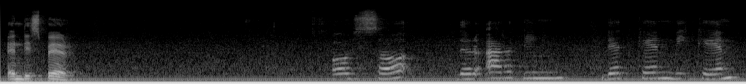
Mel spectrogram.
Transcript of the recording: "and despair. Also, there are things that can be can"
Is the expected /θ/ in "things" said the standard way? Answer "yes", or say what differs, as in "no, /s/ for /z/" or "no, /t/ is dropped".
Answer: no, /t/ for /θ/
